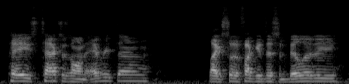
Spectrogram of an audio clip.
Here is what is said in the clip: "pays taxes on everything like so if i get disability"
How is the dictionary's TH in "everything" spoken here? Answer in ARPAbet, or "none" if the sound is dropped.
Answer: TH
